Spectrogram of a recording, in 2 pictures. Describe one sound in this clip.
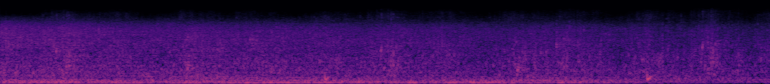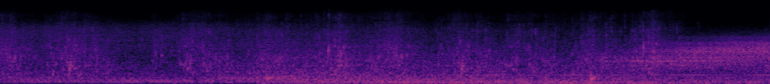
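Footsteps tread steadily on a hard floor.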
